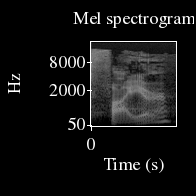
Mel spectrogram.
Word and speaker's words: FHIR: moved on to a a standard that's called fire this is how you pronounce this fhir fire standard I know that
